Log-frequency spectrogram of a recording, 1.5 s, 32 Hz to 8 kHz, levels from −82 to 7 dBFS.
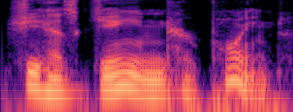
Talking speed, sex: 205 wpm, male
